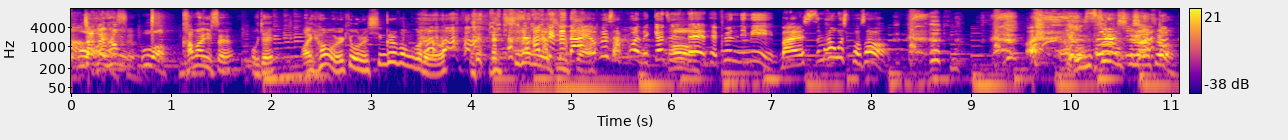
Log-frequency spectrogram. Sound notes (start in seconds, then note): 9.1 gasp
